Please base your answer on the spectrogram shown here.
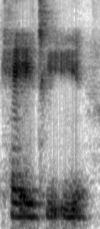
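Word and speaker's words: Ckite: t e I don't even know if it's pronounced Kate like k a t e but it is Kate and they sell women's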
